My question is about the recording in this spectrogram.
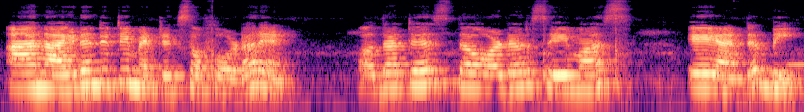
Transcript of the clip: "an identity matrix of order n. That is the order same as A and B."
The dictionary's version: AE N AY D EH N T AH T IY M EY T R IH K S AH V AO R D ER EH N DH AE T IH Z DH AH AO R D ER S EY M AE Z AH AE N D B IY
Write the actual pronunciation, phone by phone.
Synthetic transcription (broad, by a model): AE N AY D EH N T AH T IY M EY T R IH K S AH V AO R D ER EH N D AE T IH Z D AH AO R D ER S EY M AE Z AH AE N D B IY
